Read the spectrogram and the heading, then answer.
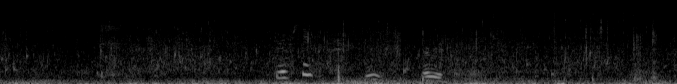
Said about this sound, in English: And water? Mm-hmm. Yeah, record the water.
